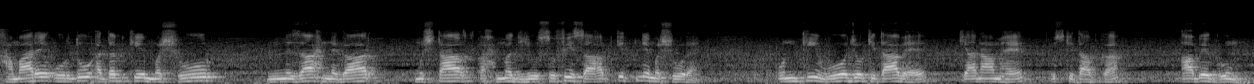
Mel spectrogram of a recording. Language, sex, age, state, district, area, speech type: Urdu, male, 18-30, Bihar, Purnia, rural, spontaneous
